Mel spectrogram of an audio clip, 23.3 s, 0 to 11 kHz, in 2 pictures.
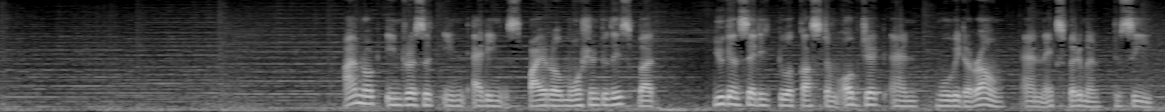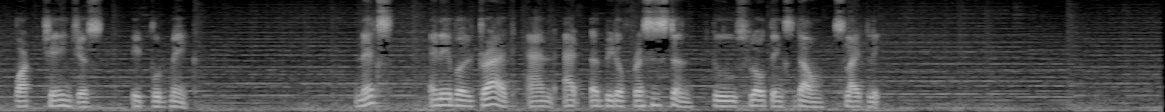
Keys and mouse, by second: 1.1-2.9 middle drag, 3.6 click, 4.9 click, 6.5 click, 7.2 middle drag, 7.7 middle click, 9.4-9.9 middle drag, 10.4 space, 10.9 drag, 12.5 drag, 13.3 click, 13.5 space, 14.0 space, 14.1 drag, 14.7-15.2 drag, 16.2 space, 17.7 click, 19.9 middle click, 20.7 middle click, 21.8 click.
